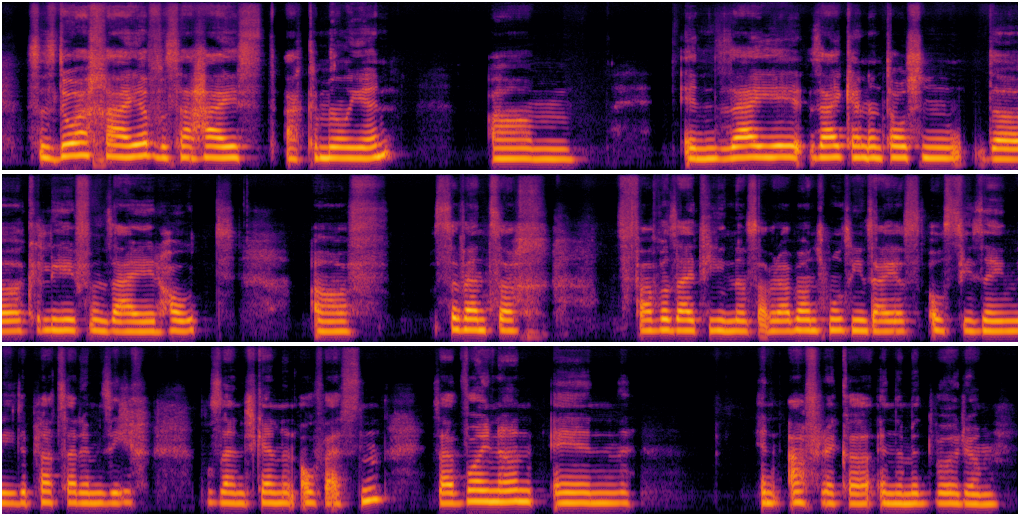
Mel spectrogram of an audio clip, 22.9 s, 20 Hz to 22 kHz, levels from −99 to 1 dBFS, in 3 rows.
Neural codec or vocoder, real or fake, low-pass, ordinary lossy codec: vocoder, 44.1 kHz, 128 mel bands, Pupu-Vocoder; fake; none; none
